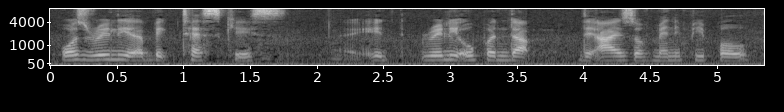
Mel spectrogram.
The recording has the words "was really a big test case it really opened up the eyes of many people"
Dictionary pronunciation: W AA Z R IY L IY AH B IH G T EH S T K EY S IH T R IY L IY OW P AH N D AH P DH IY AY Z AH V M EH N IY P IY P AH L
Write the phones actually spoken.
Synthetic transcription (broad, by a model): W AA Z R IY L IY AH B IH G T EH S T K EY S IH T R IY L IY OW P AH N D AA P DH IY AY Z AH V M EH N IY P IY P AH L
